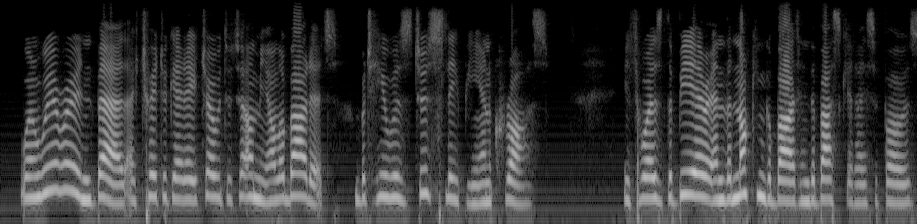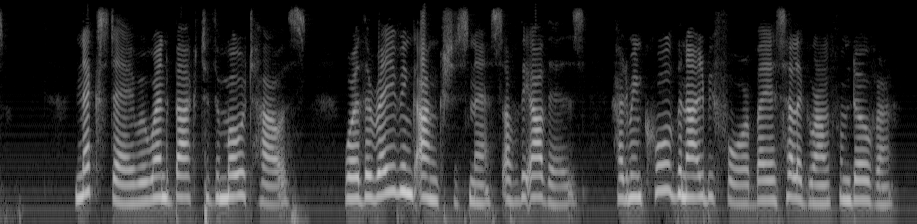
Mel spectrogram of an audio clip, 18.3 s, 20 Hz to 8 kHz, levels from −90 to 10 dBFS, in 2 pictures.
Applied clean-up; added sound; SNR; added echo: none; none; none; none.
